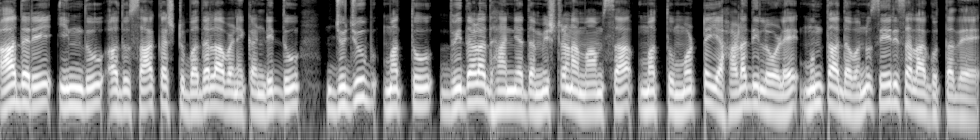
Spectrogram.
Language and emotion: Kannada, neutral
